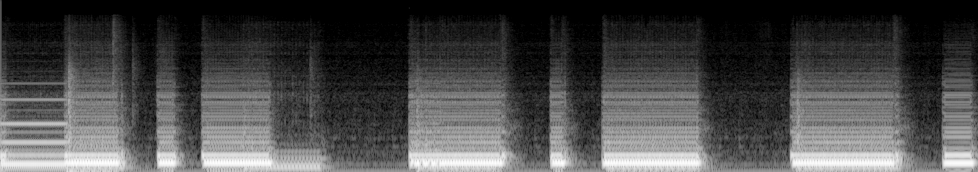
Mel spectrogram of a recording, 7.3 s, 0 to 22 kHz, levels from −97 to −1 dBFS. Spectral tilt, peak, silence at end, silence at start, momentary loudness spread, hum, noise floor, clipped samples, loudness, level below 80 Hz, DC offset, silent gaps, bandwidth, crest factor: -12 dB/octave; 0 dBFS; 0 s; 0 s; 10 LU; none; -52 dBFS; under 0.1%; -9 LUFS; -26 dBFS; under 0.1%; none; 3.5 kHz; 8 dB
